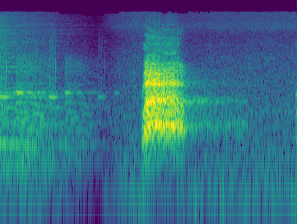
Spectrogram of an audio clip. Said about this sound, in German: Das war ein Rehbock.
